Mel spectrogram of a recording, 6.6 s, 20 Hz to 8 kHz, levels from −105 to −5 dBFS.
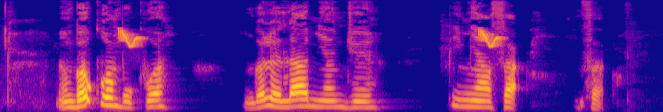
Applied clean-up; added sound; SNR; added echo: classical method log-MMSE.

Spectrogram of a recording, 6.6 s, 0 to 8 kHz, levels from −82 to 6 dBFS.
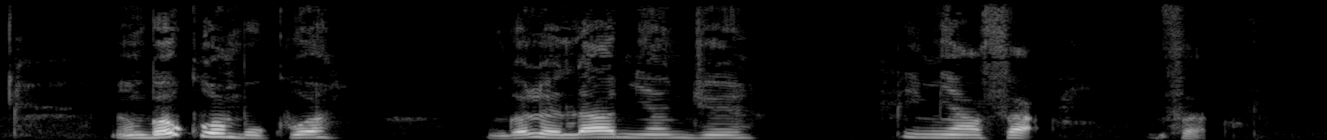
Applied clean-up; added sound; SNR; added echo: none; none; none; none.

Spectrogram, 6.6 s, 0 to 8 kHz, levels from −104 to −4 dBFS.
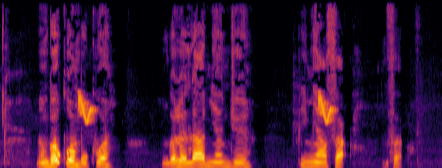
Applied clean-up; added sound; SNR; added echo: none; Bird; 8 dB; none.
